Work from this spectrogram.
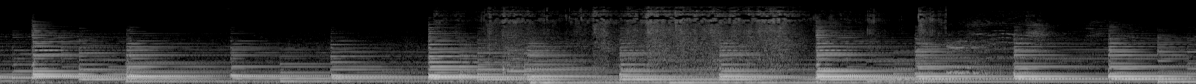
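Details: Gentle piano music plays steady repeated chords throughout, with no animal voice present.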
